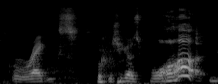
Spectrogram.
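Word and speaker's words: Greggs: need to go to GR Eggs because it is absolutely awesome. Bloody idiot. Just because of GR Eggs. GR Eggs. Well, another girl hears it and she comes behind. She goes, it's pronounced Greg's.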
